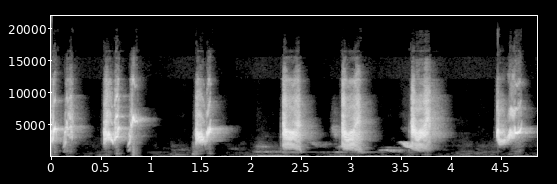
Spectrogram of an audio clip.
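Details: Long-tailed shrike "toet toet" song used as a lure to prompt other shrikes to sing: seven harsh, buzzy bursts, each under half a second, separated by short pauses, with a few brief whistled slurs.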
